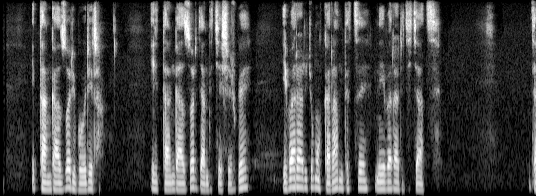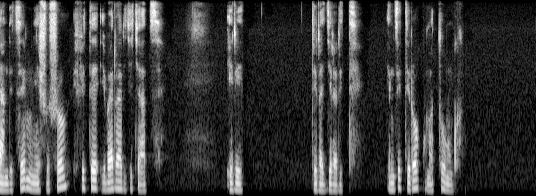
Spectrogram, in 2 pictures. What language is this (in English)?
Kinyarwanda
